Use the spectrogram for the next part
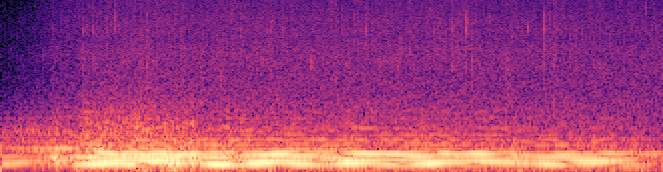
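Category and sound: nature, rain falling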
